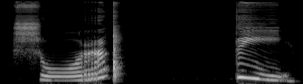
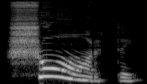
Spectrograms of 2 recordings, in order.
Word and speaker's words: шорти: складів у цьому слові Шор ти Отже в слові два склади перший склад Шор другий склад ти гукаємо слово шорти шорти більшою силою голосу ми вимовляємо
